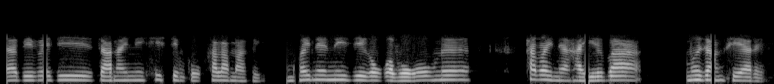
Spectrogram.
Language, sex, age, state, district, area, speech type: Bodo, female, 45-60, Assam, Kokrajhar, urban, conversation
